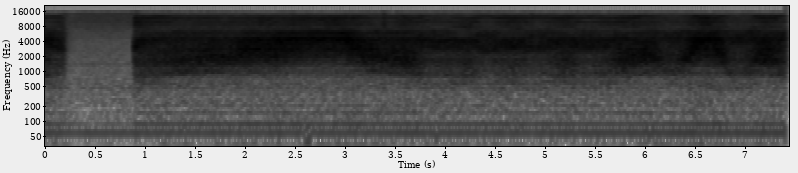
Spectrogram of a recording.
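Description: A steady, soft airbrush hiss sprays paint onto a portrait. It starts after a brief pause and then runs continuously and evenly, close by.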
